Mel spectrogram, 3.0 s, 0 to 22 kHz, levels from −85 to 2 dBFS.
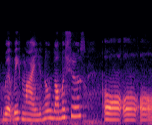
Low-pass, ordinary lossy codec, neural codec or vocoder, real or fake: none; none; codec, 16 kHz, 4 kbps, X-Codec, HuBERT features, trained on LibriSpeech; fake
